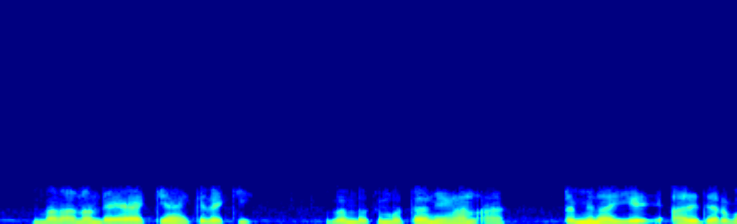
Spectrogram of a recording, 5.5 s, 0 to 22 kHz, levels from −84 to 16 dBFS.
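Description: The whole clip goes through the G.729 codec. It's a speech coder that rebuilds each 10 ms frame from a vocal-tract filter, a pitch predictor and a handful of pulses, and the thin, slightly gritty, synthetic edge you hear fits its 8 kbit/s mode. The band runs from about 200 Hz to 3.5 kHz, so there's no air or sparkle on top, and the coding damage is plainly audible on the speech itself.

From 4.78 to 4.93 s there's VoIP packet loss concealed by the speech codec. About 100 ms of audio went missing, scattered over roughly 120 ms, and the longest continuous gap is 60 ms. The decoder filled the holes by repeating its last pitch and filter settings with the level stepping down, so the speech smears into a fading buzzy tone or coloured noise there. Because each frame leans on the one before, it stays weak and a bit mangled for a moment after the packets come back.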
